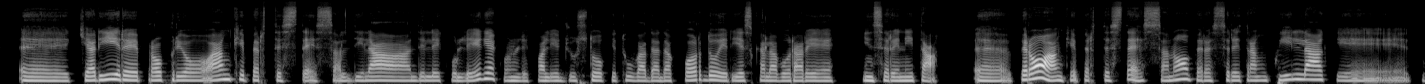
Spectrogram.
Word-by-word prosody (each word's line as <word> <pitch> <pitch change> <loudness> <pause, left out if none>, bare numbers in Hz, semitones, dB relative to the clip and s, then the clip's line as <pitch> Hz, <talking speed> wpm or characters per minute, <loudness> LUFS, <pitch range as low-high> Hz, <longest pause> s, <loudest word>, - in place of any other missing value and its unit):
ehm, 175 -2 0
chiarire 200 +1 +3
proprio 190 0 0
anche 225 +2 +2
per 190 -3 -5
te 175 - -6
stessa, 155 -1 -6
al 170 - -3
di 180 +1 -4
là 180 -1 +3
delle 180 0 -2
colleghe 180 +9 -1
con 175 -2 -3
le 165 -1 -5
quali 175 0 -2
è - - -3
giusto 175 +2 -4
che 175 - -7
tu 185 +2 -6
vada 170 -1 -2
d'accordo 190 +5 -1
e 180 -2 +1
riesca 175 +1 -4
a - - -2
lavorare 170 -1 -1 0.3
in 180 -1 +2
serenità. 175 -1 0 0.4
Ehm, 170 -1 -1
però 245 +7 +9
anche 190 - +6
per 185 - -8
te 190 - -5
stessa, 175 -2 -4
no? 235 +6 +3
Per 185 -2 -4
essere 185 +1 -4
tranquilla 210 +5 +1
che 90 - -5
180 Hz, 160 wpm, -20 LUFS, 170-195 Hz, 0.4 s, però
